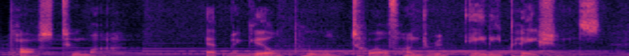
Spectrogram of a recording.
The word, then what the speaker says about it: Postuma: Then, in 2019, Ron Postuma, pronounced Postuma, at McGill pooled 1,280 patients across 24 centers in 12 countries, the largest RBD cohort ever assembled.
